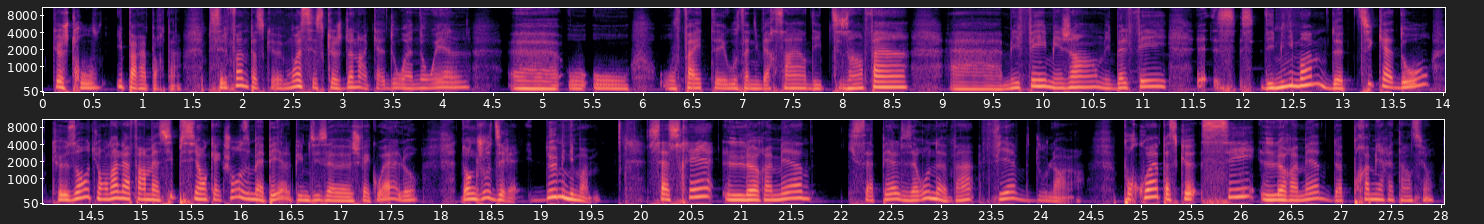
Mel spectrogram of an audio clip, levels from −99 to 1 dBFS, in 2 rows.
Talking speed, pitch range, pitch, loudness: 195 wpm, 155-215 Hz, 180 Hz, -27 LUFS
